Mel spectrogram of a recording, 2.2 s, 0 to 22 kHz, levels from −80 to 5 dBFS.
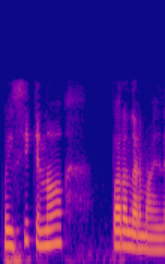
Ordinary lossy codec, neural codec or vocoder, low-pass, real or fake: MP3, 48 kbps; codec, 16 kHz, 1 kbps, X-Codec, HuBERT features, trained on balanced general audio; 7.2 kHz; fake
